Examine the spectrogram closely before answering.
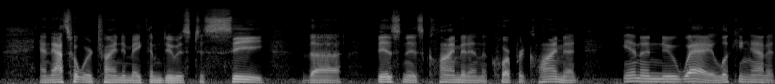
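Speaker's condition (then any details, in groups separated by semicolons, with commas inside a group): No condition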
